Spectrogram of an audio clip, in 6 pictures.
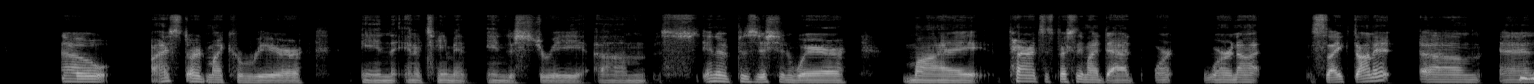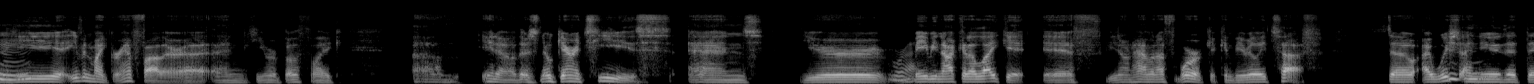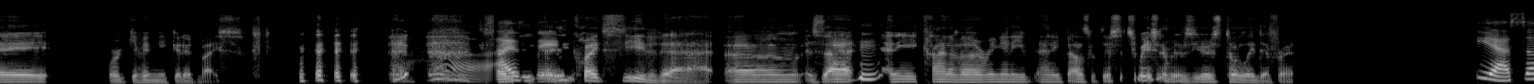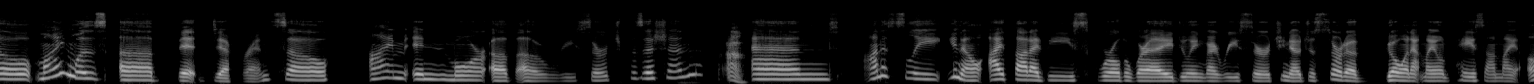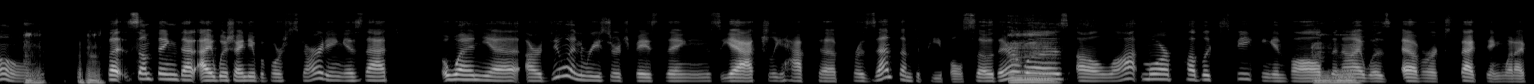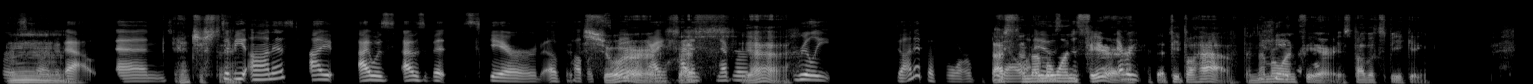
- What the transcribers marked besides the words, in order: other noise; chuckle; other background noise; drawn out: "Mm"; tapping; laughing while speaking: "Yeah"
- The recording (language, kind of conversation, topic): English, unstructured, What is something you wish you had known before starting your career?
